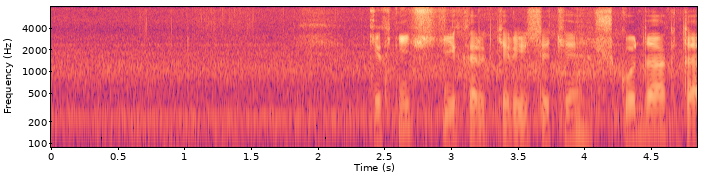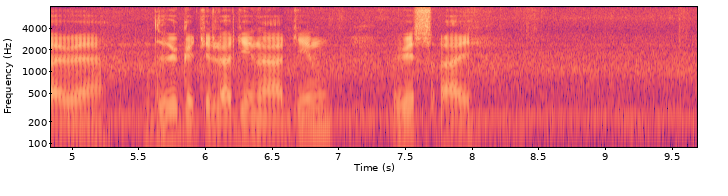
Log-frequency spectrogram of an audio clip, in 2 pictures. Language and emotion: Russian, neutral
